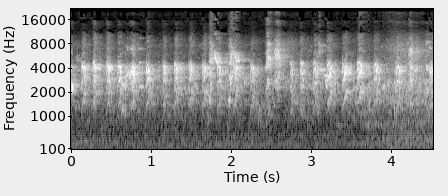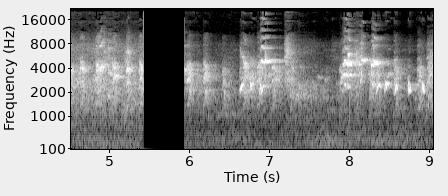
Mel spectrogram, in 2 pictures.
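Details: Baby red-vented bulbuls chirp continuously in high, rapid, overlapping notes, with a brief silent gap before the chirping resumes.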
